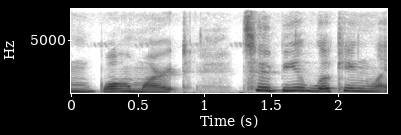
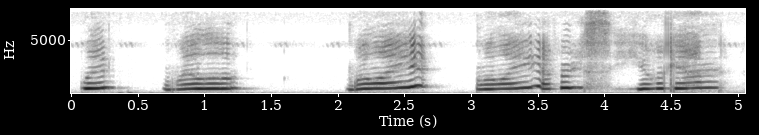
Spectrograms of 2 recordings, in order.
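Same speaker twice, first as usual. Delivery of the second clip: put-on high child voice, breaking and crying, then rushing out fast; a little girl sobbing out the question; through tears; 12 semitones higher, faster than usual. Eri asking Izuku through tears if they'll meet again, crying child voice. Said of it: "Eri asked through tears".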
